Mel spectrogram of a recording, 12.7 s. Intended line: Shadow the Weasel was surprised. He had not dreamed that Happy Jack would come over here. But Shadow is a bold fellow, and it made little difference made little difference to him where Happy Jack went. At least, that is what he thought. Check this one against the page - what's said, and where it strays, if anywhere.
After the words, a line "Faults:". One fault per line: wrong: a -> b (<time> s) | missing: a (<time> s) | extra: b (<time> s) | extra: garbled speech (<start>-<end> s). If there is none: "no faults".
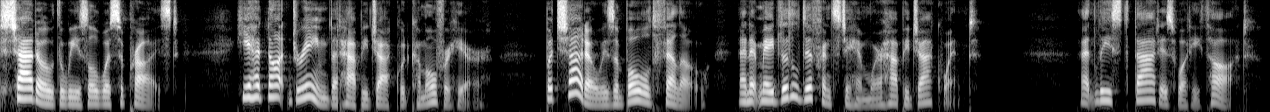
Shadow the Weasel was surprised. He had not dreamed that Happy Jack would come over here. But Shadow is a bold fellow, and it made little difference to him where Happy Jack went. At least, that is what he thought.
Faults:
missing: made little difference (8.4 s)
